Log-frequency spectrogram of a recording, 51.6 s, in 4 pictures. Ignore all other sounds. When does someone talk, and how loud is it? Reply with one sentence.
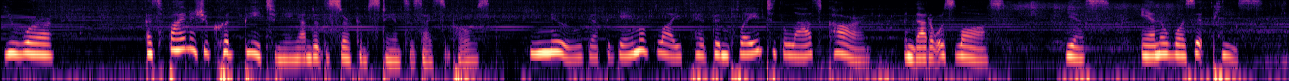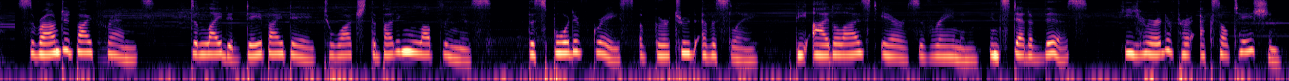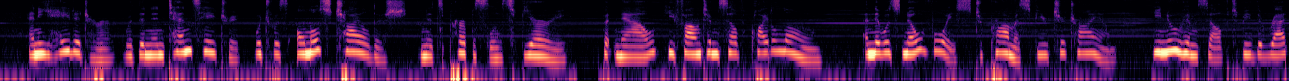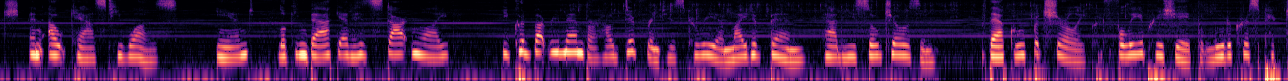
The talking can be heard briefly from 0.0 to 0.8 s; and from 1.4 to 51.5 s, at a steady volume.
